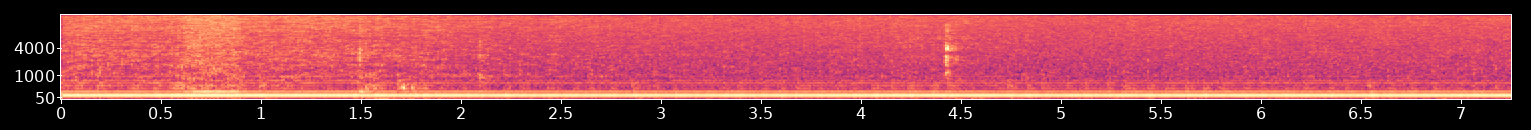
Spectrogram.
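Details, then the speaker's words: Brickless mini PC build with Gigabyte RX 2070 Mini, i7 8086K, HDPLEX 400 PSU, fans unplugged, on anti-static surface: steady low mains hum with constant buzz; electrical buzz, suspected from streaming PC on same wall circuit. "everything else is isolated the buzzing is worse now yeah maybe it's the streaming pc this is on the same wall circa as that"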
